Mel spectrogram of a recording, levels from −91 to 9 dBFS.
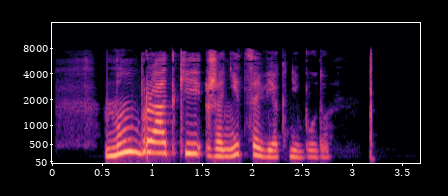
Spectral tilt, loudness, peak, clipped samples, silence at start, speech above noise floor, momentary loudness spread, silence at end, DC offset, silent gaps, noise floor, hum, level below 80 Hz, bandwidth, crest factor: -5.5 dB/octave; -13 LUFS; -2 dBFS; under 0.1%; 0.55 s; 23 dB; 24 LU; 0.9 s; under 0.1%; none; -36 dBFS; none; -56 dBFS; 8 kHz; 14 dB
